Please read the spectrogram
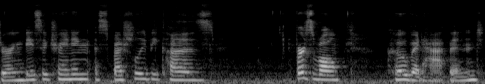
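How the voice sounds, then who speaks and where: A woman's medium-pitched voice sounds somewhat breathy and keeps a fairly even intonation. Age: 20s. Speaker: vlogger and Air Force trainee. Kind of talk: casual vlog. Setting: filming at technical school. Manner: casual, hesitant with fillers.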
